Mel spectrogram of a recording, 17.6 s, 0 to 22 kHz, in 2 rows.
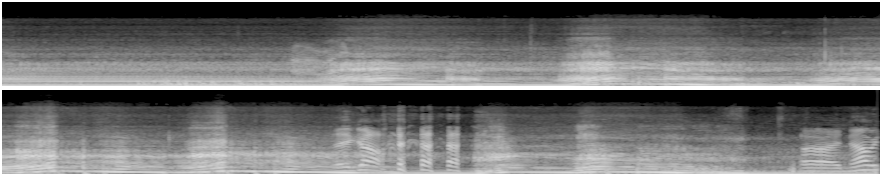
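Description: A Honda Accord 2.0T with a Borla cat-back exhaust idles, then revs repeatedly in several rising-and-falling bursts, loud and close, with some talk over the engine.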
